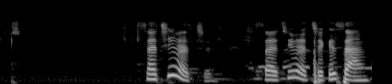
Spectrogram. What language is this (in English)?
Gujarati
